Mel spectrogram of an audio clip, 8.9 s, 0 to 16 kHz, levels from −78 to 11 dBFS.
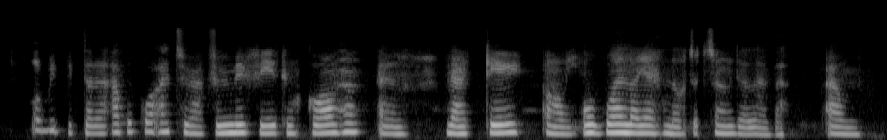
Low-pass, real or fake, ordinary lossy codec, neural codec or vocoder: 7.2 kHz; fake; none; codec, 16 kHz, 0.5 kbps, FunCodec, trained on Chinese and English, 25 frames a second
